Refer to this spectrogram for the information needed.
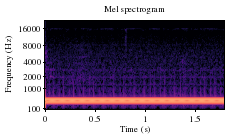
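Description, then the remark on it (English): A steady, unbroken telephone dial tone hums loudly and evenly for the whole two seconds, with no voices or other sounds over it. “Otherwise, you won't hear a dial tone.”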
